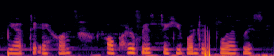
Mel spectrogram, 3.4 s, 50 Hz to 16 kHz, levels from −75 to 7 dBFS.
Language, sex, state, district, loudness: Assamese, female, Assam, Kamrup Metropolitan, -24 LUFS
